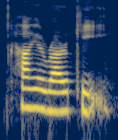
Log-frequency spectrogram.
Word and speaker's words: hierarchy: Hierarchy. Вот тут CH читается как К и high, не hie, да?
